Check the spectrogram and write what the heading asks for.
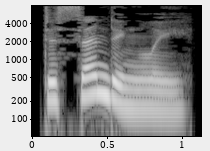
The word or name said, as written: descendingly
